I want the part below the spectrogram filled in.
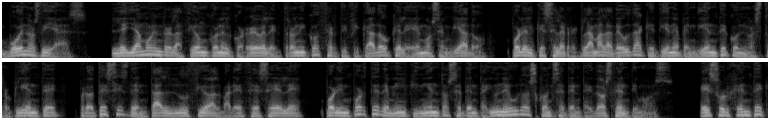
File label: audio call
